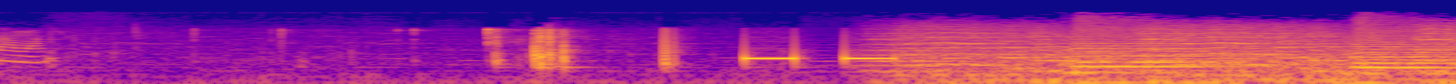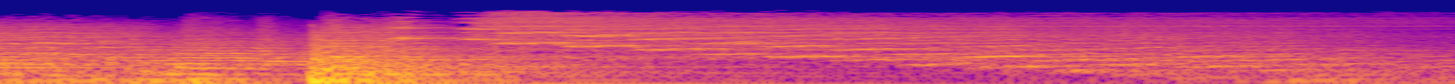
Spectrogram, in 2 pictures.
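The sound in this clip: Short electronic telephone beeps from a caller's line on a radio phone-in quiz show, a few brief tones ending in a longer steady one, after which busy music takes over.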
